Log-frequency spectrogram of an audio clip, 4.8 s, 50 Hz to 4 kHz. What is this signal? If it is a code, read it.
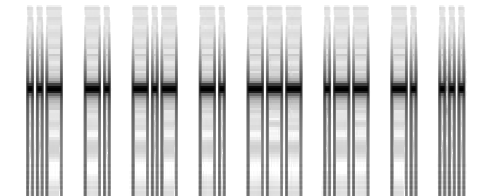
Morse code, heard as a keyed tone, about 25 wpm, spaced as for 20 wpm, 550 Hz. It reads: UNKNOWNS
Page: news-headlines-in-morse-code-at-20-wpm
